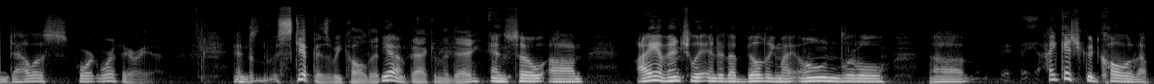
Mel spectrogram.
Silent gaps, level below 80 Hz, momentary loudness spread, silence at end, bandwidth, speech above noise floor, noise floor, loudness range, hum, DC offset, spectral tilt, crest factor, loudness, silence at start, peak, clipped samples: none; -58 dBFS; 13 LU; 0.05 s; 15 kHz; 30 dB; -52 dBFS; 7 LU; none; under 0.1%; -6.5 dB/octave; 18 dB; -23 LUFS; 0 s; -4 dBFS; under 0.1%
